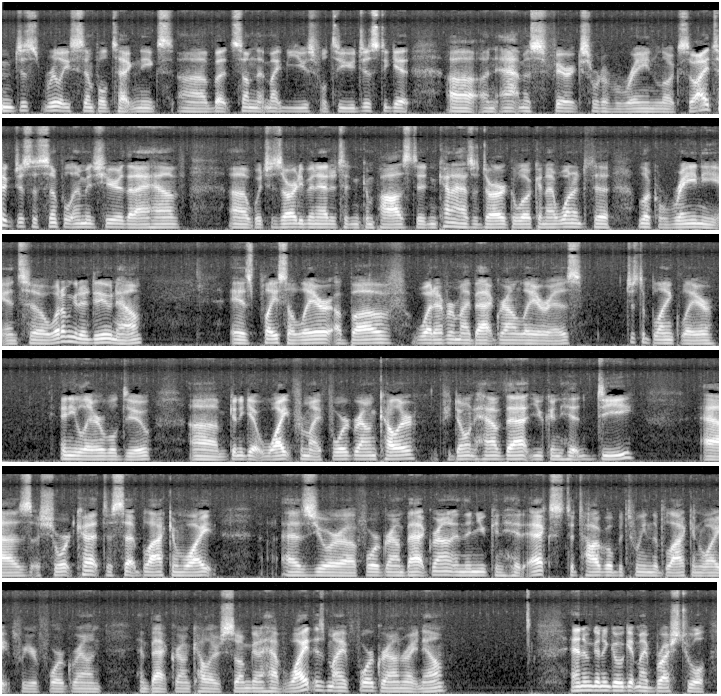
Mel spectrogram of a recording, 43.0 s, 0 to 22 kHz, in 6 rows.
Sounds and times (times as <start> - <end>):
Speech: 0.0 - 15.8, 16.6 - 27.9, 28.5 - 40.4, 41.5 - 43.0.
